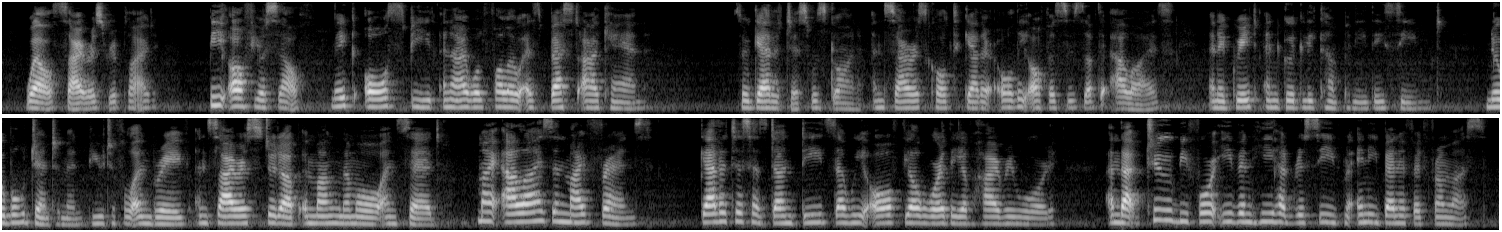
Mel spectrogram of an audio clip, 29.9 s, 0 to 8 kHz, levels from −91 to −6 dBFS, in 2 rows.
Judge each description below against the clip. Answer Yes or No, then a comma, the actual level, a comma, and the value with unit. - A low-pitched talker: No, high, 190 Hz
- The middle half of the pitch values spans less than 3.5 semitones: Yes, average, 2.8 semitones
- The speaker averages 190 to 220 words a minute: No, average, 165 wpm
